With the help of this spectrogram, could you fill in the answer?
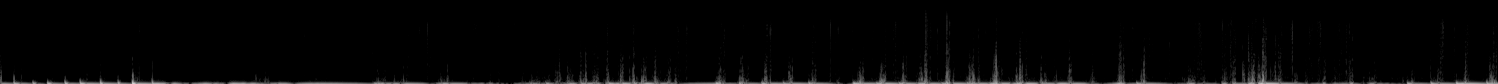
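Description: A metal ear-pick scratches and probes inside the ear canal of the soft silicone ear of a binaural microphone. Close, deep thuds and rapid scraping clicks come in dense bursts, with a brief quieter stretch early on before the scratching picks up again and continues steadily.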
